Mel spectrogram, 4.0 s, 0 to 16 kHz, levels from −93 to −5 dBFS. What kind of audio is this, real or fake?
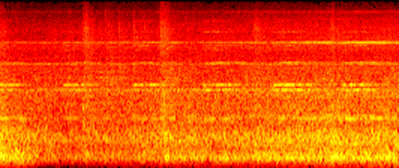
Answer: real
